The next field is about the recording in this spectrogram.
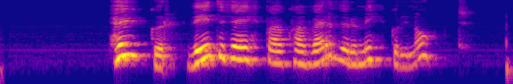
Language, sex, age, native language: Icelandic, female, 40-49, Icelandic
